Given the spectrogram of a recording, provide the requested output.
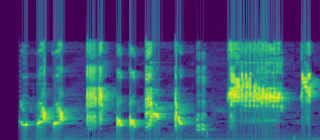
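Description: A Chestnut-capped Thrush sings a fast, varied run of clear whistles and sharp chirps, ending in a dense, high buzzy trill and a final squeaky note.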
